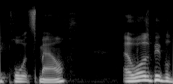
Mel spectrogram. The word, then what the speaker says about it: Portsmouth: so many names like Portsmouth. Um I think it was cuz he was Scottish. He used to put a lot of emphasis on the mouth. They would just say Portsmouth.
